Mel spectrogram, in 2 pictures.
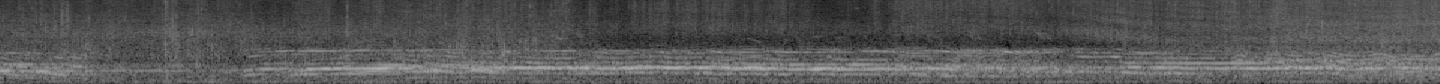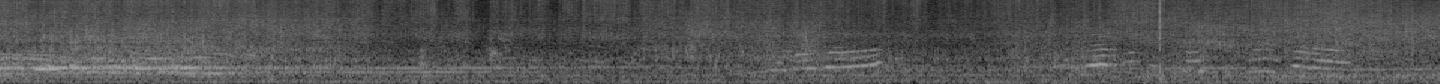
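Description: Water sprays from a garden hose onto the ground.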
